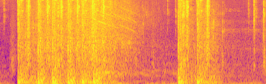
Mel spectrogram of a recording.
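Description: Gunfire in the Oooga Booga Dino Survival game as dinosaurs are shot, two loud bursts of rapid automatic fire separated by a short pause.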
